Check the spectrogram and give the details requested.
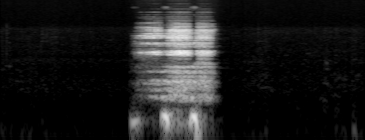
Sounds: Laughter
